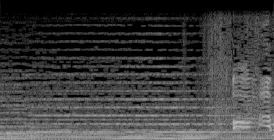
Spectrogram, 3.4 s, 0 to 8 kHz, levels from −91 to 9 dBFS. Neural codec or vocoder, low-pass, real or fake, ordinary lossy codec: none; 7.2 kHz; real; none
